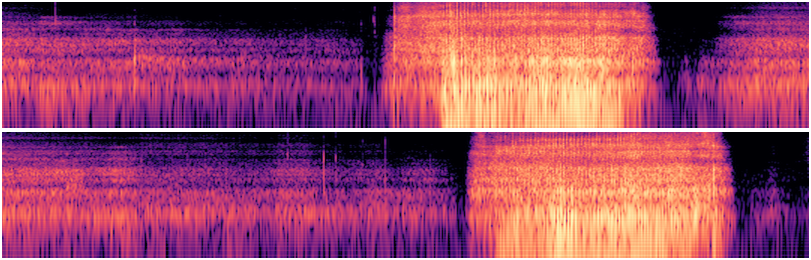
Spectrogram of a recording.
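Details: Sleeping dachshund: loud, harsh, rattling snores on each inhalation about every six seconds, with quieter breathing between; heavy snoring.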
